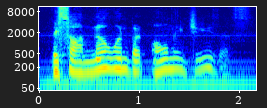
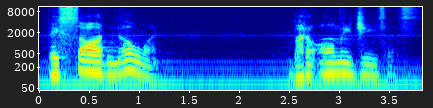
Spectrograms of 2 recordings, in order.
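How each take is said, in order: First: "no" lifted and held, "only Jesus" softening; stress on no. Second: Hushed. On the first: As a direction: land hard on "no". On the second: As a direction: let it sink in softly. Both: Shown as a demonstration.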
